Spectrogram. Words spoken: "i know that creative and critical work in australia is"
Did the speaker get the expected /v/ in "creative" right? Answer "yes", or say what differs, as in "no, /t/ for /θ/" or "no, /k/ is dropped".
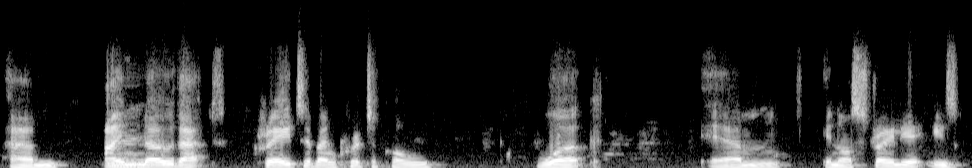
yes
